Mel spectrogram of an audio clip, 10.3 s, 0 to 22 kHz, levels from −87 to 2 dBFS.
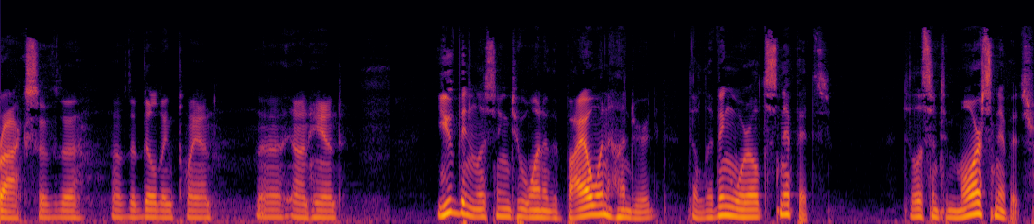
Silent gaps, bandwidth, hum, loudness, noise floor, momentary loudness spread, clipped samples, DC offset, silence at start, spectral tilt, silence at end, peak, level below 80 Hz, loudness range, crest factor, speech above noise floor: none; 13.5 kHz; none; -25 LUFS; -59 dBFS; 16 LU; under 0.1%; under 0.1%; 0 s; -6 dB/octave; 0 s; -6 dBFS; -48 dBFS; 7 LU; 18 dB; 35 dB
